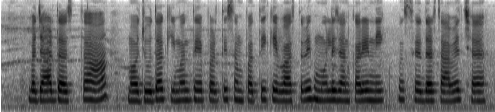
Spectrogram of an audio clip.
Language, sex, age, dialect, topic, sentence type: Maithili, female, 18-24, Eastern / Thethi, banking, statement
